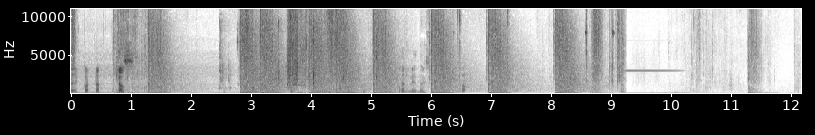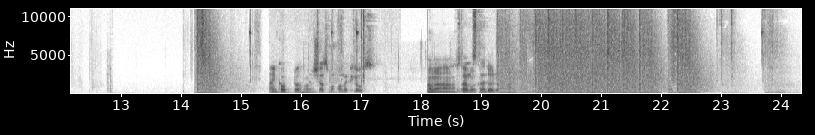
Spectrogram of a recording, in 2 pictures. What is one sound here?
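Pistol shots crack sharply in quick bursts.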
